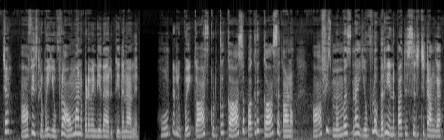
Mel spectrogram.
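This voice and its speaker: A woman's voice: on the low side, animated, brisk, mellow. A woman voicing a hot-tempered young man in a cartoon, scolding his family with indignant outbursts. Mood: angry. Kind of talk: animated cartoon voice acting.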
